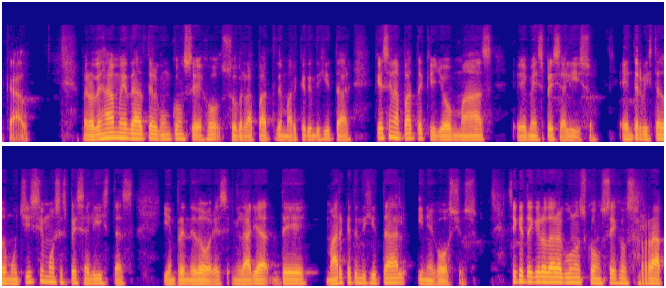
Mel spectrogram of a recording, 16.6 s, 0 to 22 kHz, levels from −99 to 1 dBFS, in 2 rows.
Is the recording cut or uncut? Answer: uncut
